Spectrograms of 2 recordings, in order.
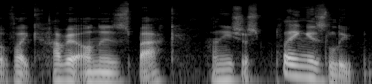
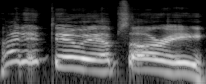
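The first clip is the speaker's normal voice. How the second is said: put-on very high, innocent, childlike pleading voice; 9 dB louder than usual. Retelling a scene where a nine-foot Goliath hides something behind his back, imitating a childlike, innocent voice. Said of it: "very childlike, innocent, going".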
